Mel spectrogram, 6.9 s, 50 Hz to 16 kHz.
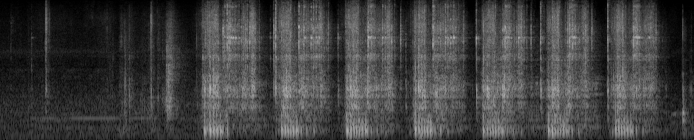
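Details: Mantis mini tiller 2-stroke, sat in barn about 10 years, after cleaning dirty coil, choke then no choke: repeated pull-start cranking bursts, about 1.5 per second, never catching; no firing points to failed ignition coil.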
